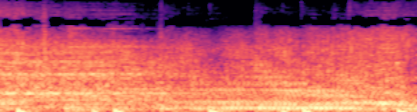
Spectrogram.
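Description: Cartoon sound effect of a vehicle engine speeding past, a steady drone that stops near the end, over background music with a regular bass beat.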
